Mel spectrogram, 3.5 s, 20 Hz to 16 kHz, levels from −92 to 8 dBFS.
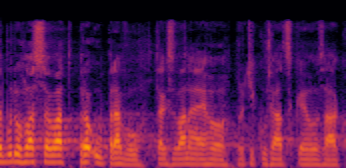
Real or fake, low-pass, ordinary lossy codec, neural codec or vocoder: real; 9.9 kHz; AAC, 48 kbps; none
